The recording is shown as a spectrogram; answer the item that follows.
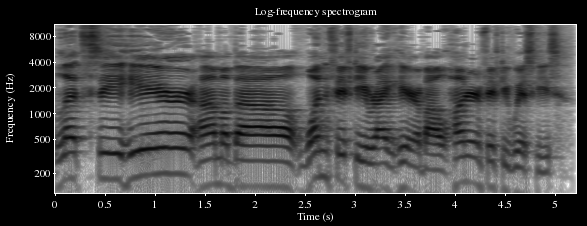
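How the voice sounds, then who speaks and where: A man's voice: mid-range voice, unhurried, a bit bright, slight background noise, low-quality recording. A man who is a hobby radio operator, chatting casually with radio jargon.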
